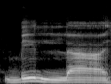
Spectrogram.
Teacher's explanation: لفظ اللہ کا رول یہ ہے کہ لفظ اللہ سے پہلے والے حرف پر زبر ہو یا پیش ہو تو لفظ اللہ موٹا کر کے پڑھتے ہیں، زیر ہو جیسے باللہ تو باریک کر کے پڑھتے ہیں، اس لیے یہاں پہ باللہ پڑھیں گے۔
